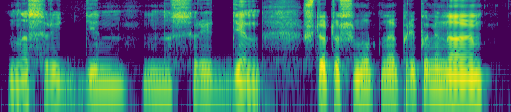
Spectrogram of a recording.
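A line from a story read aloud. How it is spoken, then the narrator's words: Thoughtful mutter. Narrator (Russian): задумчиво пробормотал лев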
